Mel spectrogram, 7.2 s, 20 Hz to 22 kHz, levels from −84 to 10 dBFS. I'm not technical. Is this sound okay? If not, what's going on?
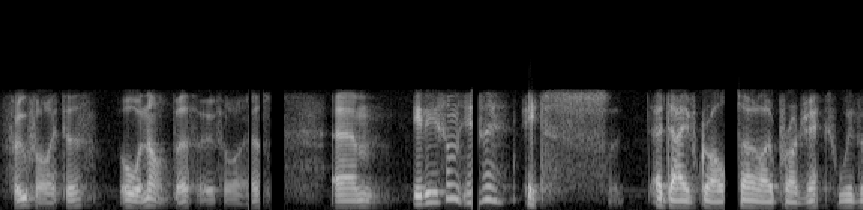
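No, the speech drops out in three places, and that's packet loss filled with silence. Chunks of audio got lost on the way and were replaced with dead air, so you hear sudden holes. The worst is from 2.07 to 2.37 s, a broken patch of gaps about 180 ms in total. Shorter holes follow at 3.93 to 3.99 s and 6.03 to 6.15 s. The gap lengths fit audio sent in 30 ms pieces, which is normal for a phone line.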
